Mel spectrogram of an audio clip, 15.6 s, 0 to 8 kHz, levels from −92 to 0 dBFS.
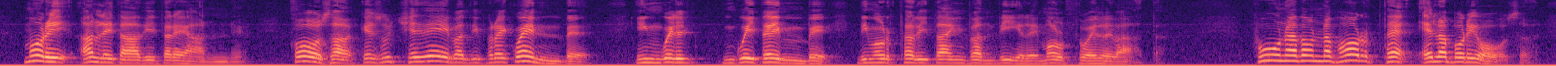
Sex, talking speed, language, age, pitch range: male, 95 wpm, Italian, 60-79, 140-200 Hz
